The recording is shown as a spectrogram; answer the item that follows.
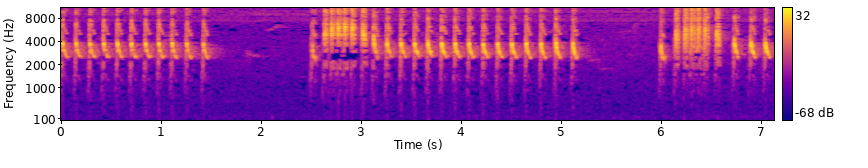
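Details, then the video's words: Kapas tembak in full lively song. Quick trains of ringing chip notes are broken by brief pauses, and each new phrase opens with a harsh, buzzy rattle before the clear repeated notes resume. "KAPAS TEMBAK GACOR DOR"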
